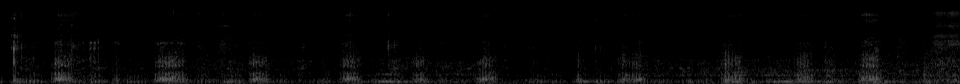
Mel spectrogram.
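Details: Loud morning purring from a Kurilian Bobtail cat that jumps onto the bed to wake its owner, gently biting hands; a low rumble pulsing about once a second with each breath, in a quiet small room.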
